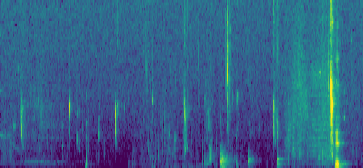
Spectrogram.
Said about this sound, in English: We should say sláinte, because I'm going to have a teeny sip.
